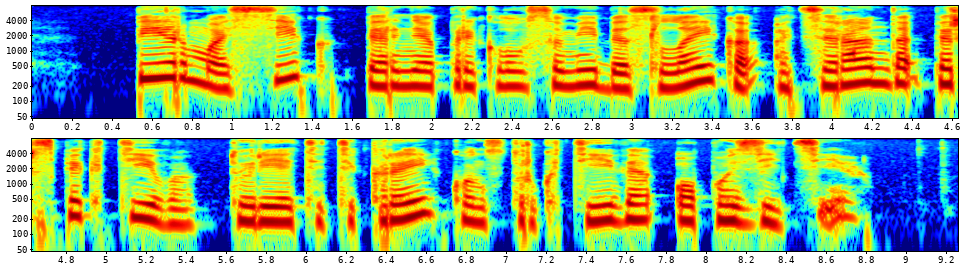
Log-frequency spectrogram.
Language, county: Lithuanian, Šiauliai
